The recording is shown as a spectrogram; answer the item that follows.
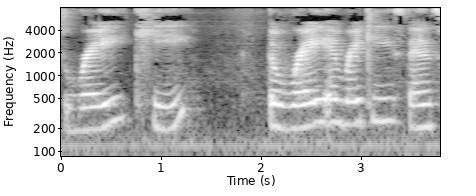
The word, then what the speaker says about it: Reiki: to get this out of the way it's pronounced Reiki the way and breaking stands for spiritually guided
